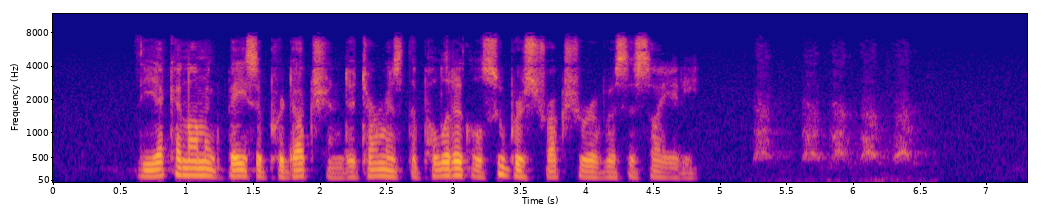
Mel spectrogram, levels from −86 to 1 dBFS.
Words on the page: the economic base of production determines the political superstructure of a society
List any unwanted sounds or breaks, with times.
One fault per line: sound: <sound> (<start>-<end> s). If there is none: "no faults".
sound: bark (5.2-6.7 s)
